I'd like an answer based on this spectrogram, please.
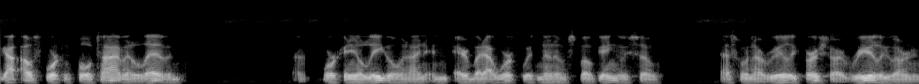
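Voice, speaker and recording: A man's very deep, low voice with an American accent at a fairly quick pace. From Texas. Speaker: guest. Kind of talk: casual chat.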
